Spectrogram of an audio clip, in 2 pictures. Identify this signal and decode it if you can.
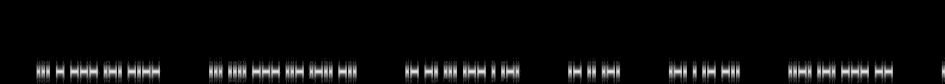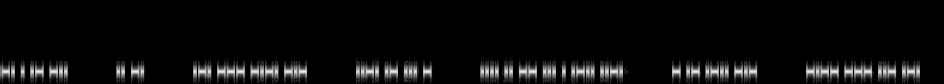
Morse code, heard as a keyed tone, about 50 wpm, 600 Hz. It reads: STORY SHOULD ANSWER AIR READ FROM READ IN ROCK FAST HIMSELF TALK YOUR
